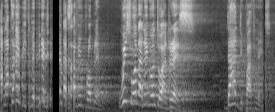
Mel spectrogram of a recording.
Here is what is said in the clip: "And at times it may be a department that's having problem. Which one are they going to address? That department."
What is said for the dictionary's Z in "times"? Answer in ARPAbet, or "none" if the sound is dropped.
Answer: none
